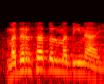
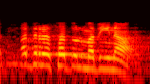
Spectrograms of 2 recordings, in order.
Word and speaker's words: مدرسۃ المدینہ: مدرسۃ المدینہ یہ کہہ رہے ہیں آپ نہیں یہ درست تلفظ نہیں ہے آپ بتائیے ایسی بتائیں ایسی بتائیں مدرسۃ المدینہ درست تلفظ بتا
